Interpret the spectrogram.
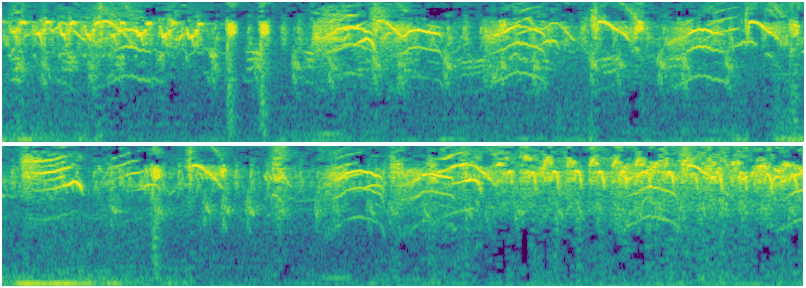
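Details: Noisy songon otong lure sound meant to gather birds: many overlapping shrill squeaks and curved chirping notes, busy and continuous, with brief dips in loudness and a soft low hum.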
